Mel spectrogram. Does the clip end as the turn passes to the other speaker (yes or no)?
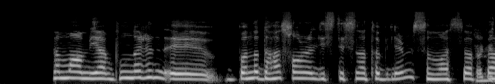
yes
